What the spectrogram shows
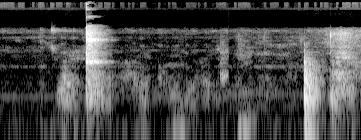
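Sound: stirring flour in a cup with spoon

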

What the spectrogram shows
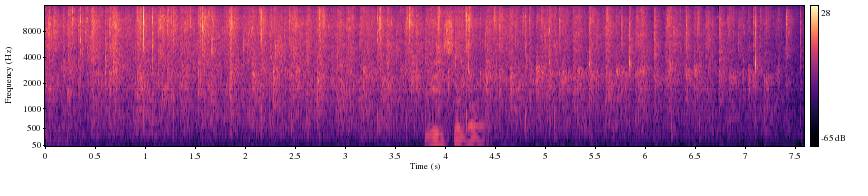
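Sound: audience clapping loudly

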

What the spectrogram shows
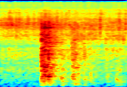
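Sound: green chillies and garlic cooking in a pan

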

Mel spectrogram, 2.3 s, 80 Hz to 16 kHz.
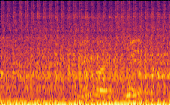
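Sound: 2008 Kawasaki Versys 650 motorcycle engine idling after start

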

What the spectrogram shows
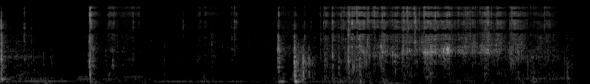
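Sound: cutting out a paper planner page

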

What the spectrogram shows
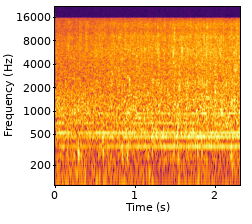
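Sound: waterfall in the land of the Fae, video game

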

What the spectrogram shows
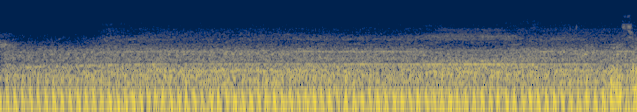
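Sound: road sweeper driving past

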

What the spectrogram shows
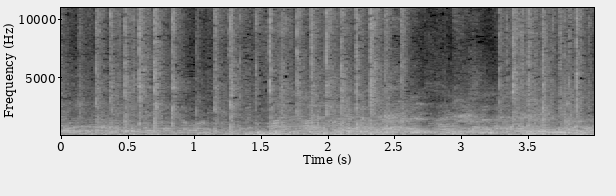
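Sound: pigeons cooing at a pigeon auction

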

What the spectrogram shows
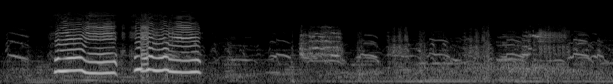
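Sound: seagull squawking in Smurfs cartoon

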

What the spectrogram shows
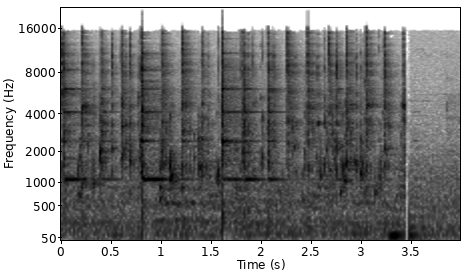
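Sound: stirring seasoned eggs clockwise in a bowl

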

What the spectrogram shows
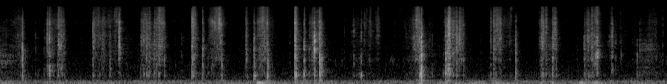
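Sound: shuffling a deck of playing cards

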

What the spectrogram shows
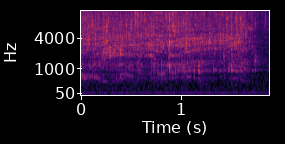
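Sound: water poured into a pot of rice

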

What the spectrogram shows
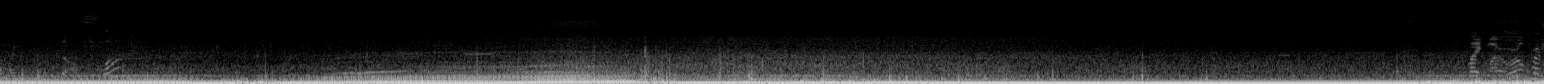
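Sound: supercharged Corvette engine running

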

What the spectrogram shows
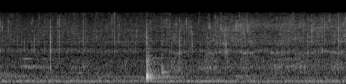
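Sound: frying dried red chillies and crushed garlic

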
